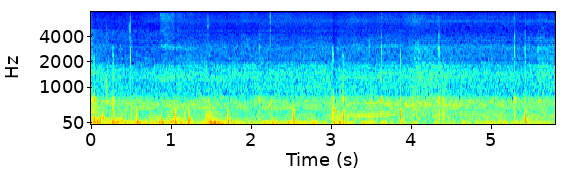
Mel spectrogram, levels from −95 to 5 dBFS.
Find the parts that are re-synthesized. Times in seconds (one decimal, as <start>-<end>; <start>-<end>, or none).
1.0-4.1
